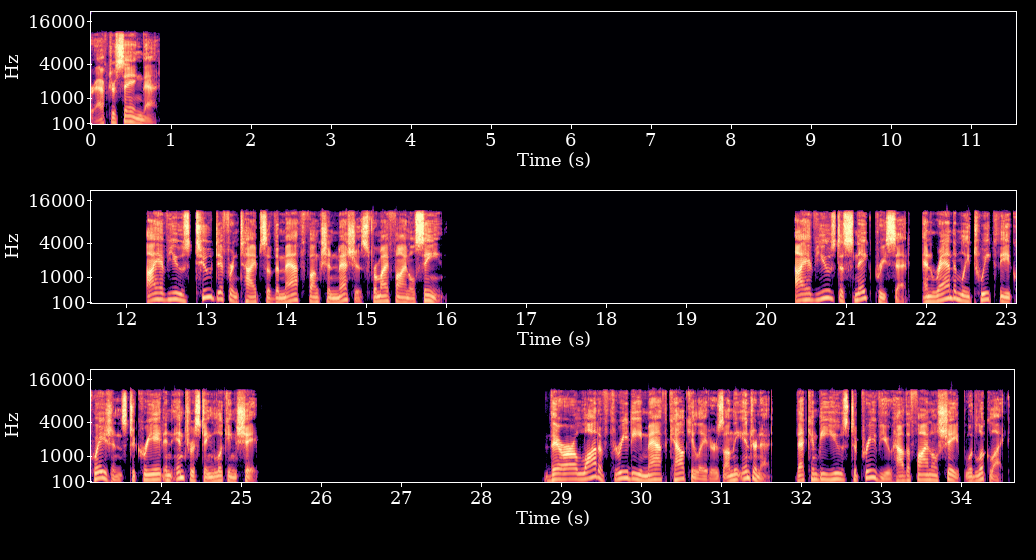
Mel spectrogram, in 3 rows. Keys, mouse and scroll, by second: 2.0 click, 2.4 click, 2.8 click, 3.4 middle click, 8.5 click, 9.2 b, 9.9 x, 11.1 shift+a, 15.3-16.7 scroll down 6, 16.7 middle click, 19.2 click, 22.1 middle click, 27.4 click, 32.8 click.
